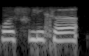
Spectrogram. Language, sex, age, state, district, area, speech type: Bodo, female, 30-45, Assam, Baksa, rural, conversation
